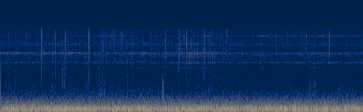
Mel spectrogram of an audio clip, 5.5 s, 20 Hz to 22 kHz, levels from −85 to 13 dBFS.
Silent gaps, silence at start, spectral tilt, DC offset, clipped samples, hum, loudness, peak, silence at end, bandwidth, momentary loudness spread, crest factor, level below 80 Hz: none; 0 s; -8 dB/octave; under 0.1%; under 0.1%; none; -32 LUFS; -16 dBFS; 0 s; 8.6 kHz; 3 LU; 14 dB; -34 dBFS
